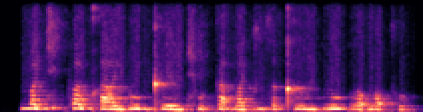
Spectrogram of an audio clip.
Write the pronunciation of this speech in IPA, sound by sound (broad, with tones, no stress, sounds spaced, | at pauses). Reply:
m a˧ j t͡ɕ e˥˩ k̚ f a˧ w kʰ aː˩˦ j ʔ uː˨˩ m kʰ l eː˨˩ ŋ t͡ɕʰ u˨˩ ʔ k a˥˩ ʔ b a˩˦ j d u˧ n s a˦˥ t̚ kʰ l uː˧ n p r uː˥˩ p r ɔ˦˥ ʔ w ɔ˥˩ ʔ tʰ u˨˩ k̚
